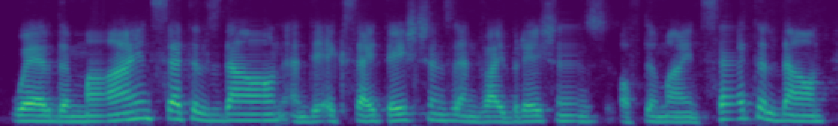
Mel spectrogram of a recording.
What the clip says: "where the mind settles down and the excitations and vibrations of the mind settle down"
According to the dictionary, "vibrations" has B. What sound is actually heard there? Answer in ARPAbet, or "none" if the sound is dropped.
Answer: B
